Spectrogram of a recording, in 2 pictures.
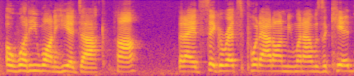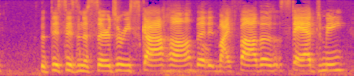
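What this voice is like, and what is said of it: Put-on Boston or Brooklyn accent. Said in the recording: “You're speaking right now with a Brooklyn accent ... Boston. ... It was a Boston accent. ... The accent was clearly from Brooklyn. ... that little bit was from Good Will Hunting”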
